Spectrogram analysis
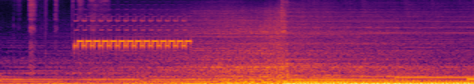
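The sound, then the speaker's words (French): A woman's telephone rings with a bright, steady electronic tone for about a second while she sits in an armchair reading a script, over a continuous low engine-like rumble that grows louder and heavier toward the end. “Munie d'un crayon à papier, elle griffonne quelques annotations sur les pages quand son téléphone sonne.”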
